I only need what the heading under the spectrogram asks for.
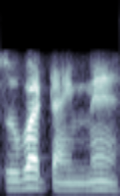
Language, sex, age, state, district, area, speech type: Hindi, male, 45-60, Uttar Pradesh, Sonbhadra, rural, conversation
